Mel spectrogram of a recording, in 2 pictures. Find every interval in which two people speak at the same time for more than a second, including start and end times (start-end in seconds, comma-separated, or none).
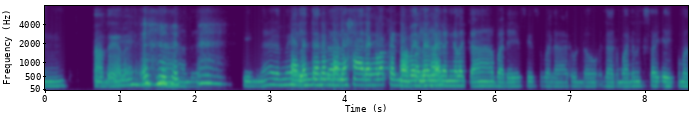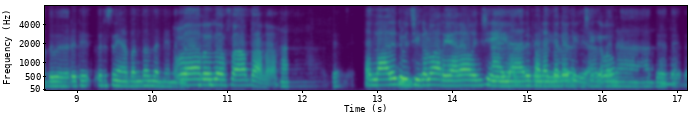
14.6-16.2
